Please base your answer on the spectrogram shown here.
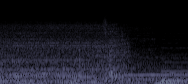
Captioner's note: machine whirring; thud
